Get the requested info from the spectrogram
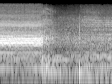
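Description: A man's loud cry held on one pitch into a microphone, breaking off about a second in, over soft sustained background music that carries on.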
